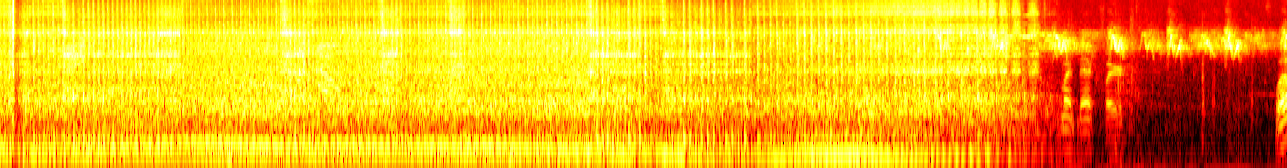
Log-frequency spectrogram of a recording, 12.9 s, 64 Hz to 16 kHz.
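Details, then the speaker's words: Massey Ferguson 65 tractor after carburetor work: engine chugs unevenly with a wavering beat for ten seconds, then stumbles and quits; ran five minutes earlier but carburetor is flooding out really bad. "well i made it that far a carburetor is a pain in the butt to keep running that engine and i didn't film it i had it running for five minutes but it's flooding out really bad"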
